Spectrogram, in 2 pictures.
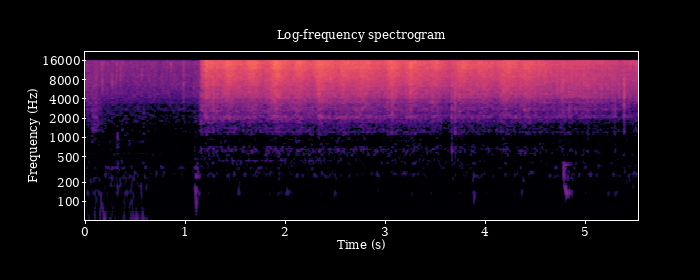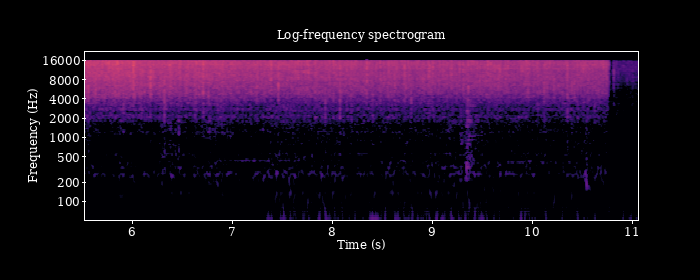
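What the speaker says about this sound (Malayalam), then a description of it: "ഇപ്പോൾ ഈ ഉള്ളിയും പുളിയും മസാലക്കൂട്ടും എല്ലാം കൂടി ചെറുതീയിലൊന്ന് നന്നായിട്ട് തിളച്ചിട്ടുണ്ട്" A steady, close hissing bubble of tamarind sambar with onions and spice mix simmering on low heat, starting abruptly and continuing evenly, with faint stirring clinks and no voices.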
